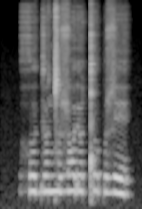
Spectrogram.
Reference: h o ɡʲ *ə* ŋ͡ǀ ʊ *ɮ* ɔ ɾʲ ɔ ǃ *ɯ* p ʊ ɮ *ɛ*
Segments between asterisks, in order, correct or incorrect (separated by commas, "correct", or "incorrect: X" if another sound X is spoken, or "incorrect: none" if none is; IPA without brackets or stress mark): incorrect: ɔ, correct, incorrect: ʊ, incorrect: e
